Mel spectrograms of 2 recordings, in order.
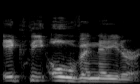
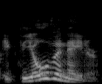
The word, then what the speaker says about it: Ichthyovenator: Now, I've seen this name pronounced a few different ways, but I really like to say the Ichthyovenator.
